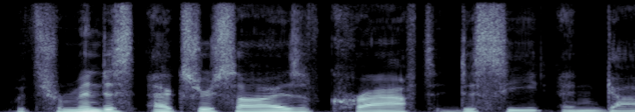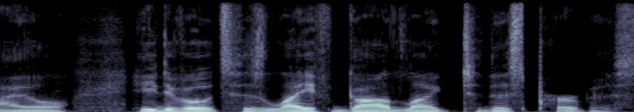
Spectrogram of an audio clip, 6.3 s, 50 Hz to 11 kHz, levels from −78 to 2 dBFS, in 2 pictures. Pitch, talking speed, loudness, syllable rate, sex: 125 Hz, 150 wpm, -19 LUFS, 5.0 syllables/s, male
